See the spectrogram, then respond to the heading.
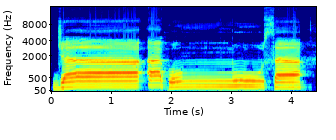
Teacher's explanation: میم پر غنہ کریں گے، آواز ناک میں چھپائیں گے، میم کو واو کے ساتھ ملائیں گے، جاءکم موسیٰ۔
